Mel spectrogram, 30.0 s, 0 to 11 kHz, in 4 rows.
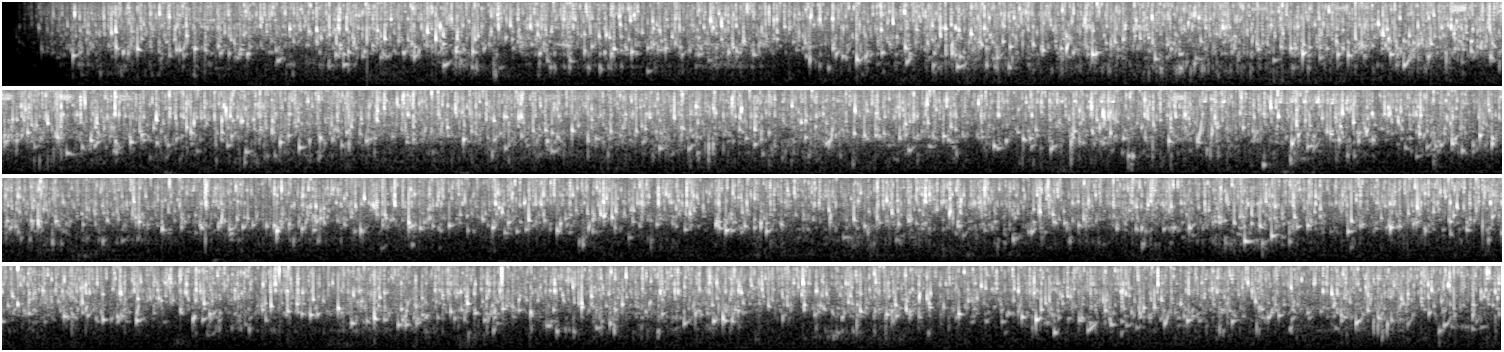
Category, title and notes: Soundscapes > Nature
Small snow melt rivulet entering beaver pond, Beaver Flats west of Bragg Creek, Alberta. April 4, 2025. 1200 MDT
Recorded April 4, 2025 1200 MDT at Beaver Flats Ponds west of Bragg Creek Alberta. Small snow melt trickle entering beaver pond. 15° C, sunny, low winds. Recorded with Rode NTG5 supercardoid shotgun microphone in Movo blimp on pole, deadcat wind protection. Mono. Low cut 100 Hz, normalization, content cuts, and fades in/out in Izotope RX10. Thankyou!
babbling, brook, creek, gurgle, trickle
